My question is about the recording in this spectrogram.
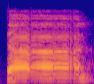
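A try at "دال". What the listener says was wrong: আর একটু টান দিয়ে বলেন।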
